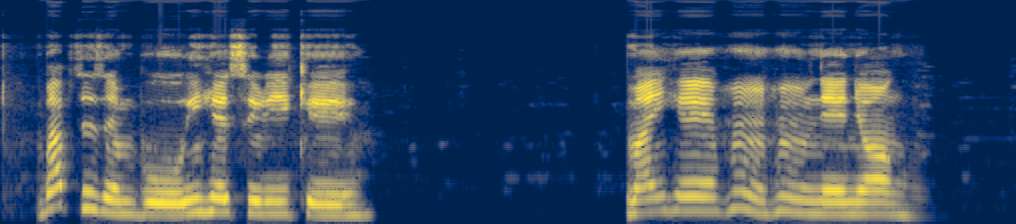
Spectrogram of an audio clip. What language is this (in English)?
Igbo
